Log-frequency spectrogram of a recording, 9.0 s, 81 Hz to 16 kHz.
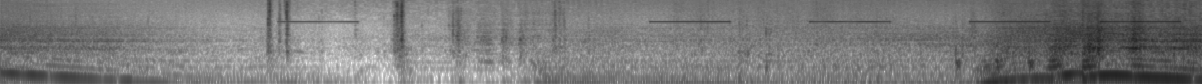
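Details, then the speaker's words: Toyota Corolla 1.8L, 124,000 mi, towed in not running with a crank-no-start, after fuel pump replacement: quiet, then the engine catches, revs briefly and keeps firing steadily; clean healthy start, no dash lights. "the vehicle came here on the tour truck it wasn't running now it runs"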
